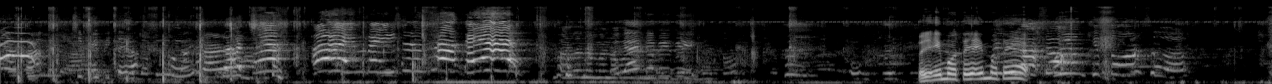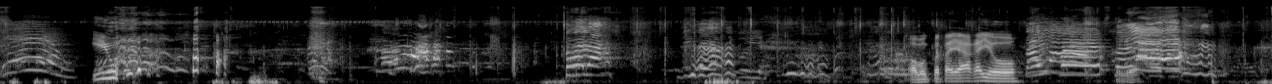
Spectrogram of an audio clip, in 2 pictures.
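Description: Children shout and squeal excitedly nearby, outdoors.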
